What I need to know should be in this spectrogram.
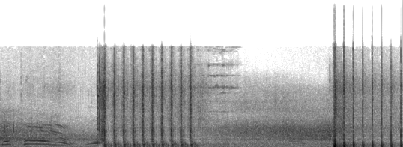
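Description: A machine gun fires in rapid, loud bursts outdoors.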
